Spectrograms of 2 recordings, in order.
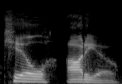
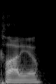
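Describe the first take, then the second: First: It is said slowly, as two words. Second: It is said fast, run together.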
